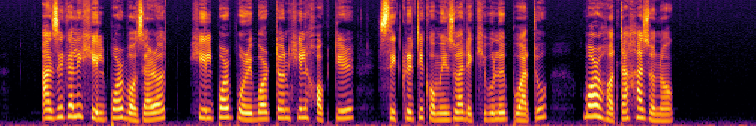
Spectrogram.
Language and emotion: Assamese, sad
